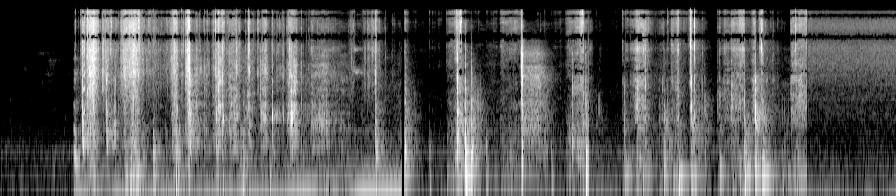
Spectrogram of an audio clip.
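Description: A kitchen knife chopping cabbage and carrots on a wooden cutting board, starting about a second and a half in. It makes irregular crisp crunches through the vegetables and sharp knocks of the blade against the board.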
